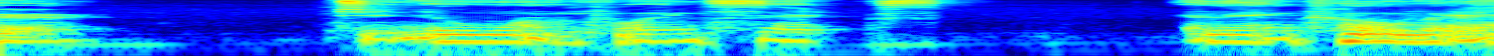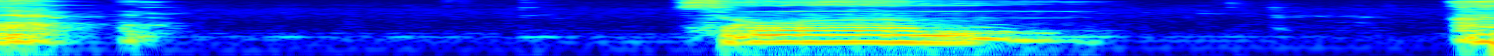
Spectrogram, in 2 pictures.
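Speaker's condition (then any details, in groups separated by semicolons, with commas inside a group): ALS; hoarse voice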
